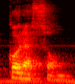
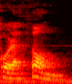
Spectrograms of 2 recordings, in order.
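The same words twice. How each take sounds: First: The z sounds the same as an s. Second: The z sounds different from an s. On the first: This is how it is said in Latin America. "Latin America, we say corazón" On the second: This is how it is said in Spain. "in Spanish from Spain will be corazón"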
